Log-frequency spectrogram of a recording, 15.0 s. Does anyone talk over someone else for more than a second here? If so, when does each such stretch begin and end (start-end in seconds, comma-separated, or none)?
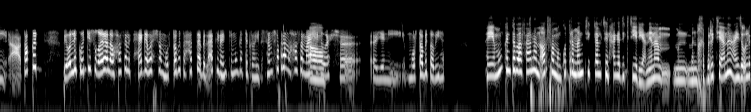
none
